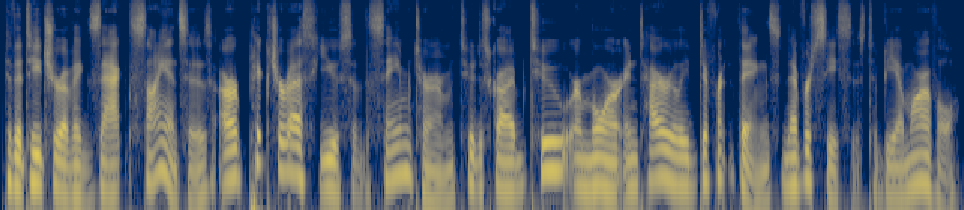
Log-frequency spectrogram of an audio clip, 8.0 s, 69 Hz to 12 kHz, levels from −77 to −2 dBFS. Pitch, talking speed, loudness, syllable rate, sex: 120 Hz, 200 wpm, -22 LUFS, 5.5 syllables/s, male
